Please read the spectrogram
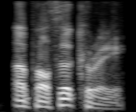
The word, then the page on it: apothecary: British English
